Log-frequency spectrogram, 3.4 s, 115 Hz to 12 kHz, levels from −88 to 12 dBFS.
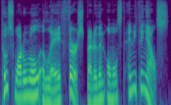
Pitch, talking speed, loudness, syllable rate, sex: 160 Hz, 190 wpm, -17 LUFS, 5.0 syllables/s, male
